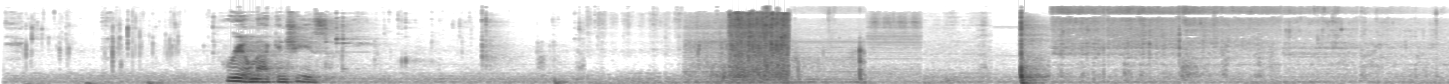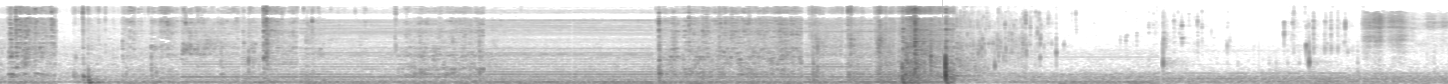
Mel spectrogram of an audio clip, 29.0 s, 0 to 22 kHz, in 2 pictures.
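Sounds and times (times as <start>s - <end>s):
cooking hiss: 10.5s - 15.0s
whisk stirring in metal pan: 11.2s - 17.5s, 21.1s - 22.6s.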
